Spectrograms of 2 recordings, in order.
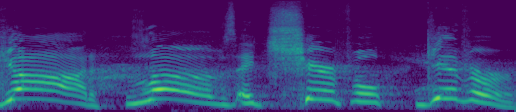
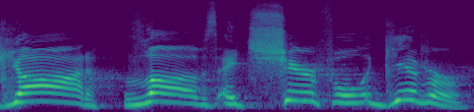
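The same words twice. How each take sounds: First: It is said in a cheerful tone. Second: It is said in a plain tone.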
